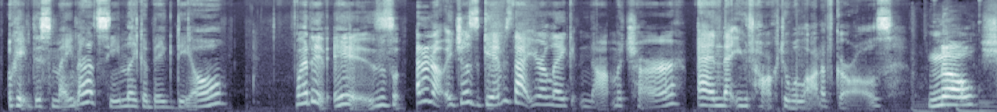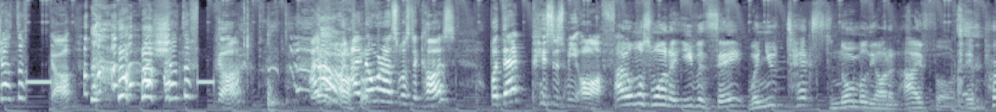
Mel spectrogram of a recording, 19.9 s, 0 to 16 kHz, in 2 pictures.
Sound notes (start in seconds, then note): 10.7 both laugh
